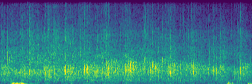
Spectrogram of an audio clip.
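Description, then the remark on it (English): A crowd applauds steadily for a man, dense overlapping claps forming a continuous wash of sound that holds at an even level throughout. “Come on, give him a good round of applause.”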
